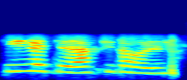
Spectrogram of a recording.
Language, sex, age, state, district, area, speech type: Bengali, female, 18-30, West Bengal, Purba Bardhaman, urban, conversation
